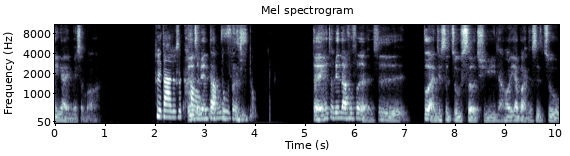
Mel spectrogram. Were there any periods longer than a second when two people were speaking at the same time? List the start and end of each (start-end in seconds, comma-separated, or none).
2.6-3.9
